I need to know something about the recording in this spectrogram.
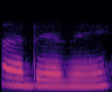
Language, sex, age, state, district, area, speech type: Malayalam, female, 45-60, Kerala, Kozhikode, urban, conversation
